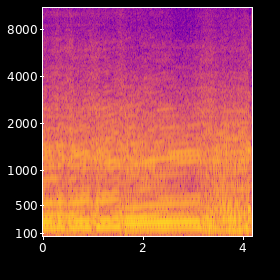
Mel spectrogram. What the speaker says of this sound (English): it's his first time riding a motorcycle on Maui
